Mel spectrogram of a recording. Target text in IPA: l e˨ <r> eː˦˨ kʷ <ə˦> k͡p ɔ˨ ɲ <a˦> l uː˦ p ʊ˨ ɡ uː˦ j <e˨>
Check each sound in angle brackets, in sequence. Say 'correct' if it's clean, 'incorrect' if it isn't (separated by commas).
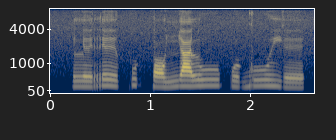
correct, incorrect, correct, correct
